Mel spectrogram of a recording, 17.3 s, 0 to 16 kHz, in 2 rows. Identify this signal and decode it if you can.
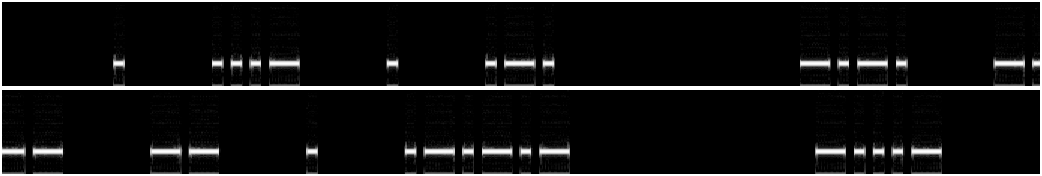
Morse code, heard as a keyed tone, about 15 wpm, spaced as for 8 wpm, 1000 Hz. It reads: EVER COME. <BT>
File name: qotdfiles / 8wpm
